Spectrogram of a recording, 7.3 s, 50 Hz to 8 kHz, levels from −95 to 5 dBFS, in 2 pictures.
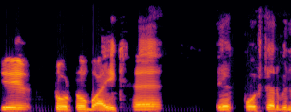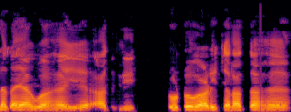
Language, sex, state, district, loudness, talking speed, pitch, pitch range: Hindi, male, Jharkhand, Sahebganj, -14 LUFS, 130 wpm, 115 Hz, 110-125 Hz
